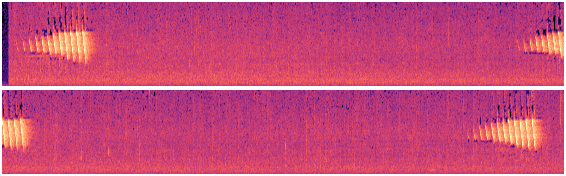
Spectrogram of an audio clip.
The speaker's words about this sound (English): but the kinglet drops off at the end, whereas this Wilson's Warbler just gets more insistent and then stops. So here's a Wilson's Warbler singing.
